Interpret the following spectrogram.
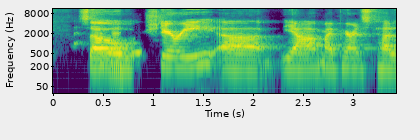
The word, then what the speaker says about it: Cheri: And by the way, it's it's pronounced the French way, Sherry. So, Sherry uh yeah, my parents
